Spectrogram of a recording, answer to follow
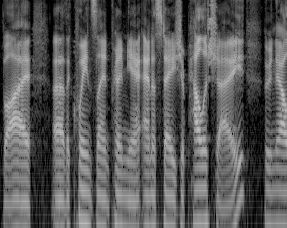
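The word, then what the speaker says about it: Palaszczuk: the queensland premier anastasia palestine who now a lot of people are now pronouncing pale chook using that uh that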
